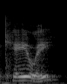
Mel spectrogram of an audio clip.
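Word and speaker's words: ceilidh: Sure, that is called a Kaylee. I'm not going to pronounce or spell it, but it's K-A-Y-L-E-E for us Americans.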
